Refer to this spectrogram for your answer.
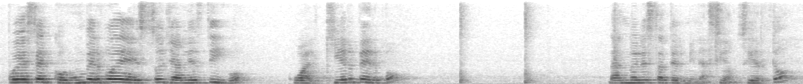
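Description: Colombian lady teacher going over grammar real slow and patient, kinda high voice, sounds far from the mic. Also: warm tone, slight background noise. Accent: Colombian Spanish. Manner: slow, patient, repeats words and checks with "¿cierto?". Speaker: schoolteacher. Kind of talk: recorded grammar lesson. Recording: echoey room, voice off-mic.

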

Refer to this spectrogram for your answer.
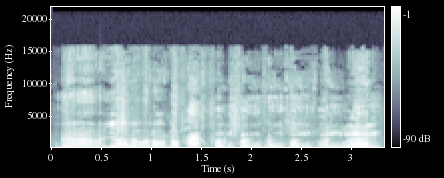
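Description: A man's voice: medium pitch, steady tone, unhurried, a little hiss or hum. A man, a Buddhist monk, chatting casually outdoors in his garden and keeps asking his viewers whether they see. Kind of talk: casual home vlog.

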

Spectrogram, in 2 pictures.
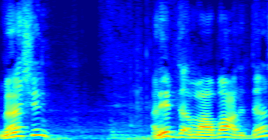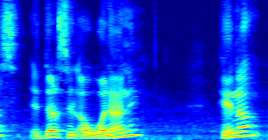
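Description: A man's voice: a little high, very animated, a little fast. A man with an Egyptian Arabic accent tutoring his young daughter at home, patiently repeating words and prompting her with questions. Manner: patient drilling with constant call-and-response questions. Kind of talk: home English lesson for a young child.

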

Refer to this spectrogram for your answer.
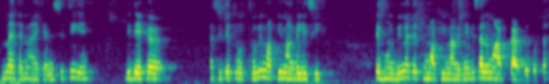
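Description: A woman's voice: medium pitch, steady tone, fast, darkish tone, a little hiss or hum, lightly acted. An actress playing a middle-aged mother-in-law apologizing, with a Punjabi accent. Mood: apologetic. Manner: apologetic, pleading. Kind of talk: Punjabi short film acting.

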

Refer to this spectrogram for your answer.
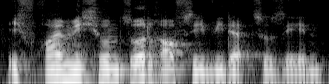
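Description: A man's voice: mid-range voice, normal speed, a little mellow, natural voice. A man reading aloud, voicing a big, cheerful female dragon who chats in easy colloquial speech. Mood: easygoing. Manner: easygoing colloquial chatter.

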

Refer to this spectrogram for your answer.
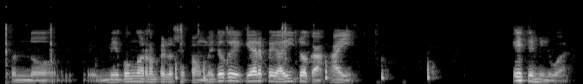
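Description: A man with a Rioplatense Spanish accent gives casual let's-play commentary in an average-pitched voice. He talks excitedly to himself and to the game as he plays, and swears when frustrated. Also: a little fast, dull audio, a little hiss or hum. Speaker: gameplay commentator.

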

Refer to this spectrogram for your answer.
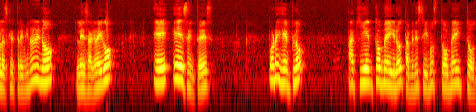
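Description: A man's voice: a little high, gravelly. A man, teaching an English lesson from home, patient and repetitive, often checking that students follow. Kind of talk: recorded online class explanation.

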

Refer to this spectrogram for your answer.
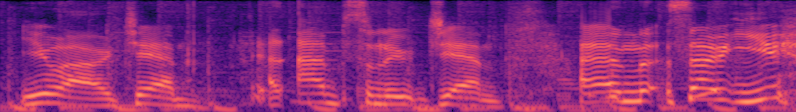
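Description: A man's voice: high voice, very animated, unhurried, sharp tone, faint music behind. A man in his thirties with a British accent, hosting a live TV quiz with casual, playfully incredulous banter. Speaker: live TV quiz show host. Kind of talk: casual, bantering chat with a caller. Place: TV studio set.

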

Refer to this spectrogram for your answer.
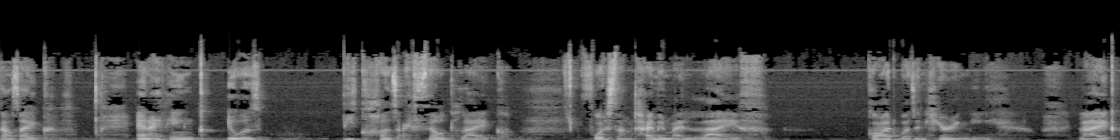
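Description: Casting: woman in her twenties, mellow tone, candid storytelling chat with easy laughs, faint room noise. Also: lowish voice, poor audio. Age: 20s. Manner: candid, chatty, laughs often, mixes in Sesotho slang. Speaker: podcast host. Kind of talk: casual personal chat.

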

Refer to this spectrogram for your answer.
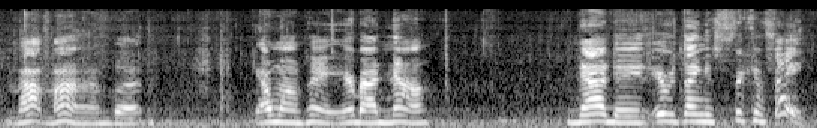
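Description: A woman's voice: medium pitch, fairly even intonation, brisk, slight background noise. Chatty middle-aged woman hosting a car mukbang. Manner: chatty, slangy, laughing wrap-up. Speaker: host. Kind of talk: casual eat-with-me chat. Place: inside a car.

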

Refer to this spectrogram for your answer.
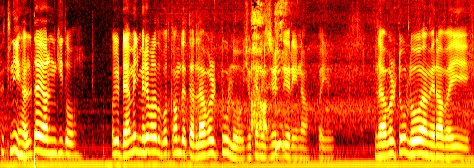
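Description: A young man with a high voice, casually commentating on a game in a mix of Hindi and English. He talks very fast, with exasperated reactions. It is a noisy home recording with game sound around him. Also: lo-fi sound. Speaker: gamer commentating on his gameplay.

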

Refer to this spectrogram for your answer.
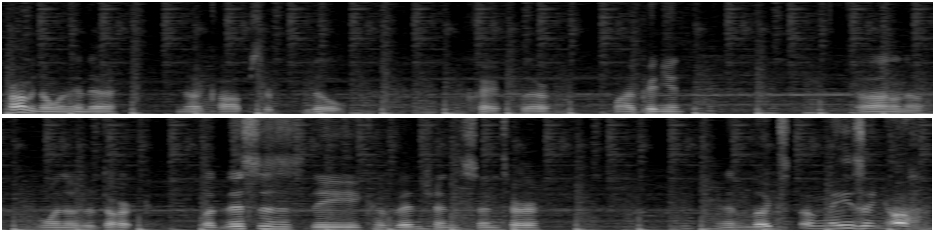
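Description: With music in the background, a man with a mid-range voice and fairly even intonation talks at normal speed. He's a motorcycle vlogger riding outdoors through city roads, rambling casually and thinking aloud as he rides.

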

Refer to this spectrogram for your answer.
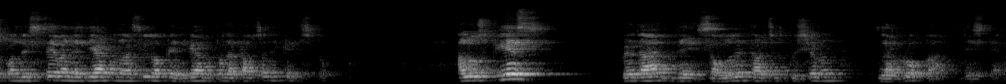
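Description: A man's voice: a little high, darkish tone. A man pastor giving an impassioned sermon and putting questions to his congregation. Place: church sanctuary. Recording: very echoey church hall, mic far off.

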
